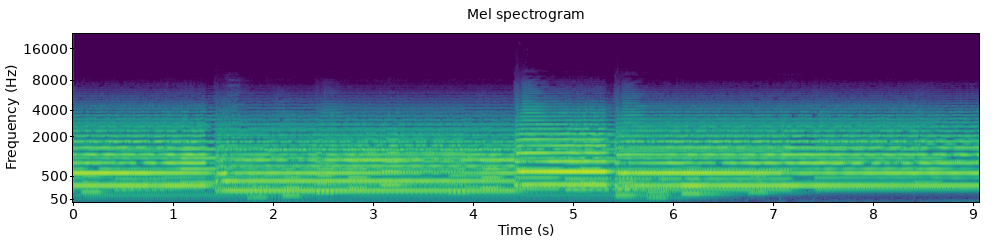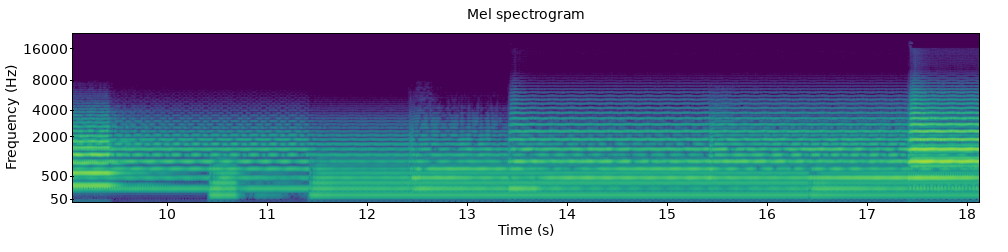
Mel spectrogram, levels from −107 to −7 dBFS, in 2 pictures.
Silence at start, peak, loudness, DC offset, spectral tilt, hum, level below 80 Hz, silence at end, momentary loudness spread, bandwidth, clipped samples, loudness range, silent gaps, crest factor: 0 s; -8 dBFS; -24 LUFS; under 0.1%; -7 dB/octave; none; -64 dBFS; 0 s; 16 LU; 7 kHz; under 0.1%; 14 LU; none; 18 dB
